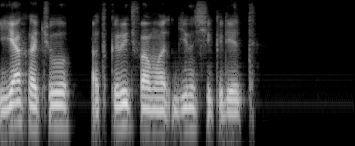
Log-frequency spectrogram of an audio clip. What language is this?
Russian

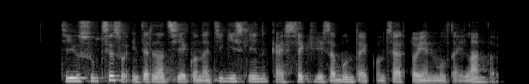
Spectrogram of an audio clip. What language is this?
Esperanto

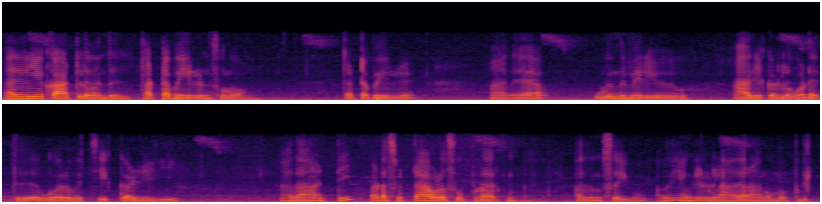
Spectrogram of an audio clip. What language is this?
Tamil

